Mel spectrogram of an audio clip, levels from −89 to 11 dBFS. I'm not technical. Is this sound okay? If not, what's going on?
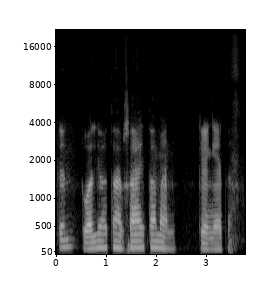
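No. From about 1.4 s to 2.99 s the speech turns rough and muffled, a little watery, and then clears up again. This is a call bitrate drop. The connection seemed to have less room for a moment, so the calling app squeezed the sound much harder to keep up. Squeezing it that hard throws away detail, and the crisp top end gets cut off. It stays at its worst for about one and a half seconds.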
